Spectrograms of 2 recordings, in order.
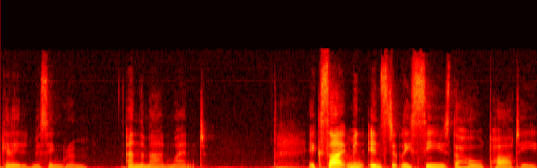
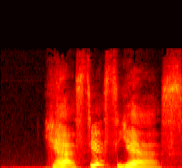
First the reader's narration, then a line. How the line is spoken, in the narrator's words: cried all the juveniles, both ladies and gentlemen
